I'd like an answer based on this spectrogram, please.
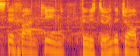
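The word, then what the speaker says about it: Küng: of it n so as English speakers you are drawn to saying Kung he says himself it's pronounced King which makes it easier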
